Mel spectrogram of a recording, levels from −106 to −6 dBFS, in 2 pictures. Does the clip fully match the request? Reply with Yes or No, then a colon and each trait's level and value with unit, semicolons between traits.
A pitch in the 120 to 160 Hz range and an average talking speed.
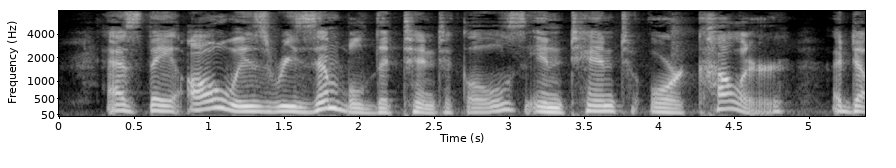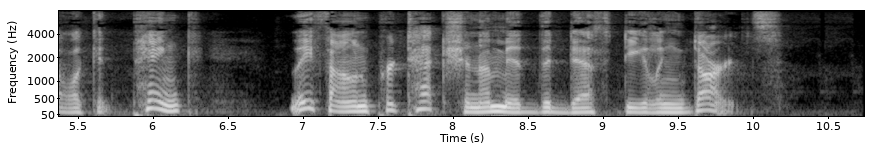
No: low, 135 Hz; slow, 115 wpm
